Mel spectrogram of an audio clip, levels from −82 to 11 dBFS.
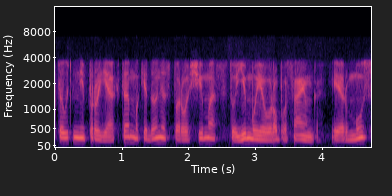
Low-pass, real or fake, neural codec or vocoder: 7.2 kHz; real; none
